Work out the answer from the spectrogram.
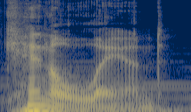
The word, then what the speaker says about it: Ken-L Land: primarily after its sponsor Ken L land was also a little play on the Disneyland name too as you could also pronounce it kennel land I'm really hoping that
